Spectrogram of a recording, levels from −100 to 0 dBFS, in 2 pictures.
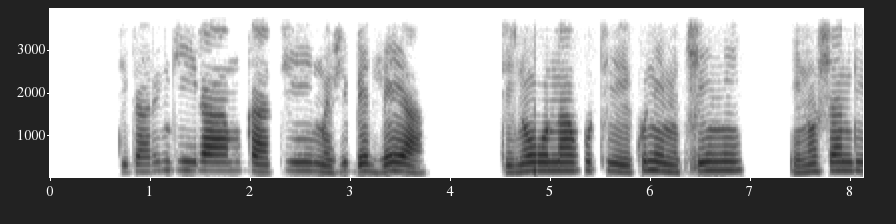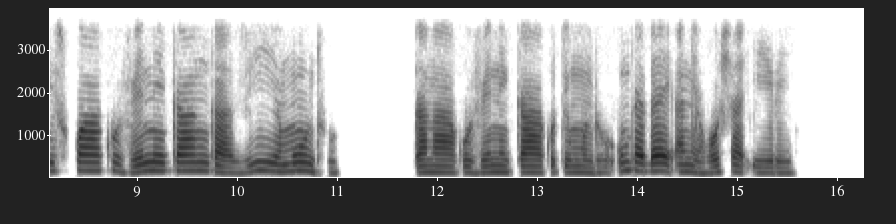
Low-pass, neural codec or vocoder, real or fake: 3.6 kHz; none; real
